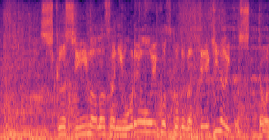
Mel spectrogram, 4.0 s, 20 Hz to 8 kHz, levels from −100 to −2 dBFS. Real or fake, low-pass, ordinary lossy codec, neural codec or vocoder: fake; none; none; codec, 16 kHz, 8 kbps, FreqCodec, smaller model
